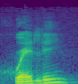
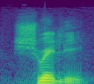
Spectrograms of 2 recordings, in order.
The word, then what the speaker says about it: Shueli: Hueli? It's fine. It's Shueli.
